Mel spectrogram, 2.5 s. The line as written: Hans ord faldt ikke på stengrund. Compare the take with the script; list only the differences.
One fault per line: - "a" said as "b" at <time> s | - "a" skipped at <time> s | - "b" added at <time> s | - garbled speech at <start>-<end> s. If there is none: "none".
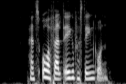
none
